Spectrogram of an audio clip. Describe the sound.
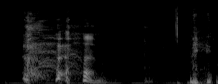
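A person coughing and gagging, a rough burst of several harsh coughs with throat clearing, uneven in rhythm and fairly loud, with short pauses between the spasms.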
